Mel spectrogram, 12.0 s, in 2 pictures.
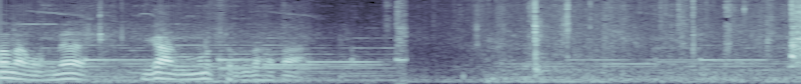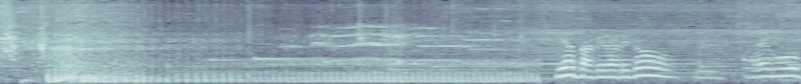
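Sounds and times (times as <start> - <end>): motorcycle engine starting and idling: 5.8 - 12.0.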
